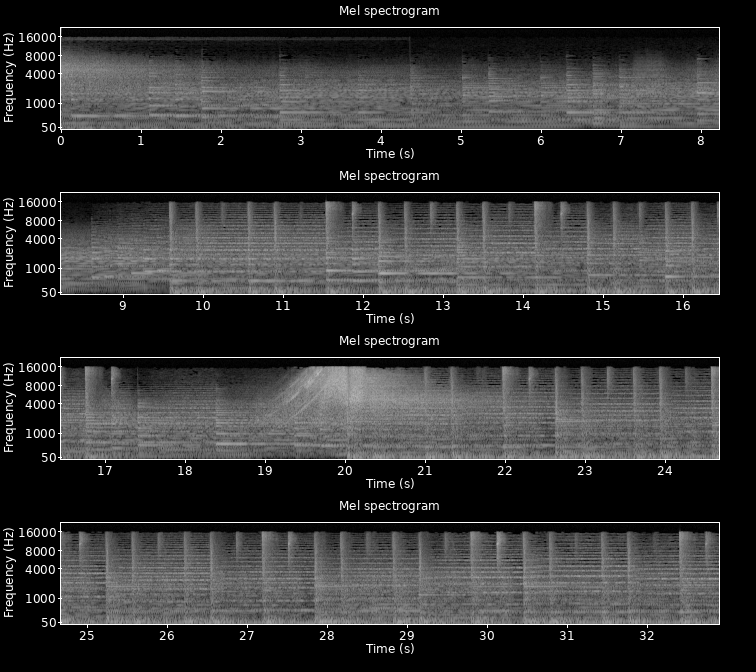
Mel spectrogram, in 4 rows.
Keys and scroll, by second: 2.3 space, 3.9 ↻, 4.1 space, 5.8 shift+super+i, 10.9 space, 11.3 space, 11.8 space, 12.8 space, 26.6 space.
